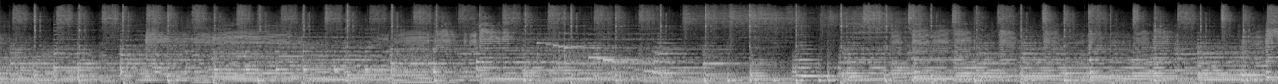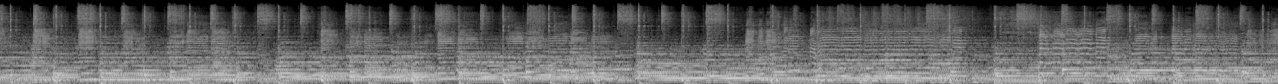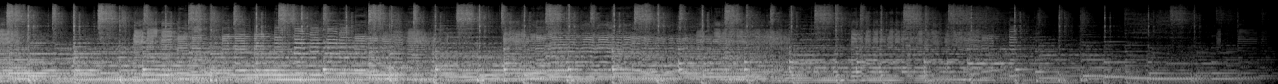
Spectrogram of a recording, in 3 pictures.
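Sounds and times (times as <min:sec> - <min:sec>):
saxophone: 0:00.0 - 0:36.7, 0:37.6 - 0:38.3.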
